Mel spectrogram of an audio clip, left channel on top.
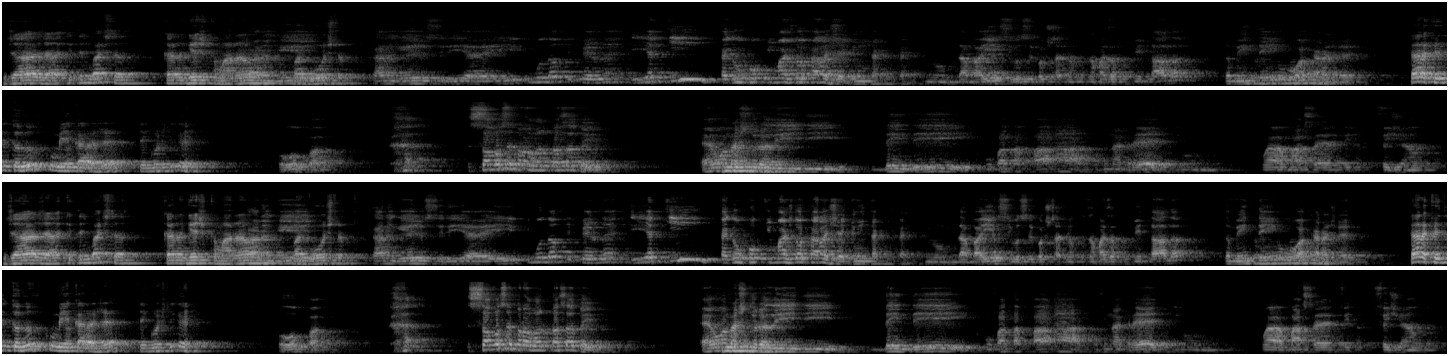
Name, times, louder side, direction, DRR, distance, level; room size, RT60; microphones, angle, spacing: voice 1, 0.0-1.3 1.6-2.6 2.9-3.3 12.5-13.2 14.1-16.4 21.6-22.1, right 1 dB, 30° right, 4 dB, 0.7 m, -29 dB
voice 2, 2.4-3.2 3.7-11.8 12.2-13.5 15.1-15.4 17.2-17.7 18.3-18.7 19.1-20.4 21.4-22.8 23.1-26.6 27.1-28.7, right 2 dB, 75° right, 2 dB, 1.1 m, -35 dB
8.3 x 6.8 x 2.7 m, 0.97 s
head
